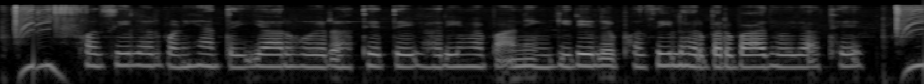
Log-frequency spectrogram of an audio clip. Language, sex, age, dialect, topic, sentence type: Chhattisgarhi, female, 41-45, Northern/Bhandar, agriculture, statement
